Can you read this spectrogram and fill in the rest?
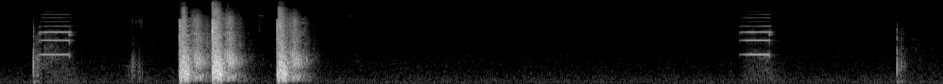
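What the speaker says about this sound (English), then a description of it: "on the go, we are going to fire 2 shots to center mass, 1 shot to the head" Handgun shots fired at 3 yards in a drill of two shots to center mass and one to the head: a tight, loud burst of three sharp cracks, framed by electronic shot-timer beeps before and after.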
